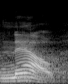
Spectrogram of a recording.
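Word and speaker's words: gnaw: After tusk we have now, and the G letter here is silent.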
